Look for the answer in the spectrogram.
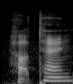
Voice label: "haakteng", Cantonese

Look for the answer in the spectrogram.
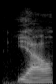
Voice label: "yau", Chinese

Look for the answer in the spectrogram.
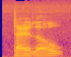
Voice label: "daaihlou", cantonese

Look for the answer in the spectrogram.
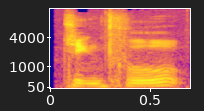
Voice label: "jingfu", Cantonese

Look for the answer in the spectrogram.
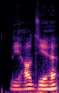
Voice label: "liao3jie3", mandarin

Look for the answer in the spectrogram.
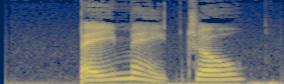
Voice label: "bei3mei3zhou1", mandarin

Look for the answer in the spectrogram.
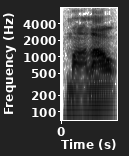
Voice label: "mahlau", Cantonese

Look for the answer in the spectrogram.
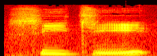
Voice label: "siji", Cantonese

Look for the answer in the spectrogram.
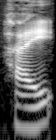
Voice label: "haai", chinese

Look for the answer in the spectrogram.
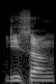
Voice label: "yi sang", Cantonese

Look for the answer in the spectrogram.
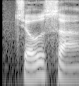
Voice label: "jouseuhng", Cantonese

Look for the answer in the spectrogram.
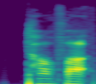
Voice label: "tau faat", Cantonese

